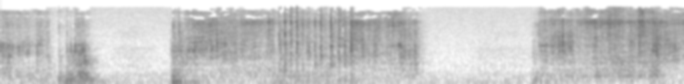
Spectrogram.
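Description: Long acrylic nail tips tap and scratch across a large, solid, flat glass mosaic tile picture made of silver mirror-like tiles. Sharp clicking taps give way to bright, gritty scraping bursts, separated by a brief quieter pause before the scratching resumes.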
